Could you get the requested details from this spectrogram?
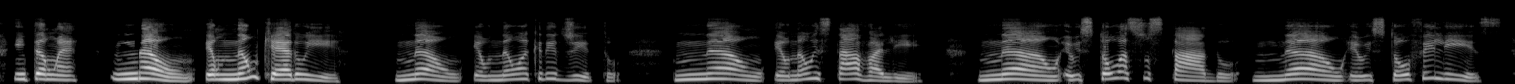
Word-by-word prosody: Então 245 -2 +4
é, 205 -2 -2 0.3
"Não, 240 - +5
eu 230 -1 +5
não 250 +8 +5
quero 240 -3 +4
ir. 170 -9 -5 0.5
Não, 205 -6 -1
eu 200 -2 -5
não 210 +4 -4
acredito. 210 -10 -8 0.5
Não, 230 -4 0
eu 200 -2 -5
não 220 +6 -4
estava 245 -6 -2
ali. 155 -5 -7 0.5
Não, 215 -2 +1
eu 205 -1 -3
estou 250 +7 -2
assustado. 200 - -4
Não, 205 +1 0
eu 195 -1 -6
estou 210 +3 -5
feliz. 245 - -8
220 Hz, 95 wpm, -21 LUFS, 195-245 Hz, 0.5 s, Não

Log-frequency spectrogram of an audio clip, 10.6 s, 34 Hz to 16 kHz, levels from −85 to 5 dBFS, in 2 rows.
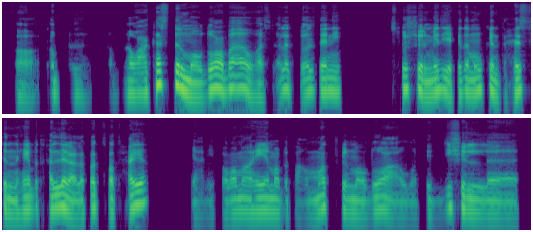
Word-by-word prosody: آه، 85 -2 -6
طَب 115 - -5 0.5
طَب، 90 - -23
لو 110 0 0
عكست 180 +12 +2
الموضوع 130 - +5
بقى 140 0 +3
وهاسألك 100 +7 -4
سؤال 120 +3 -1
تاني، 120 -1 +1 0.5
السوشيال 135 -4 +1
ميديا 120 +1 +3
كده 115 +4 -1
ممكن 125 -1 +1
تحس 120 +7 -1
إن 90 -4 0
هي 105 +3 +2
بتخلّي 115 +2 +2
العلاقات 105 +3 +1
سطحية؟ 145 +2 +2 0.5
يعني 85 0 -16
طالما 100 +2 -3
هي 105 +1 +2
ما 100 -1 -1
بتعمقش 95 +5 -7
الموضوع 95 +1 -2
أو 80 0 -10
ما 80 - -14
بتدّيش 95 +8 -4
ال 90 -5 -1
110 Hz, 170 wpm, -24 LUFS, 90-125 Hz, 0.5 s, الموضوع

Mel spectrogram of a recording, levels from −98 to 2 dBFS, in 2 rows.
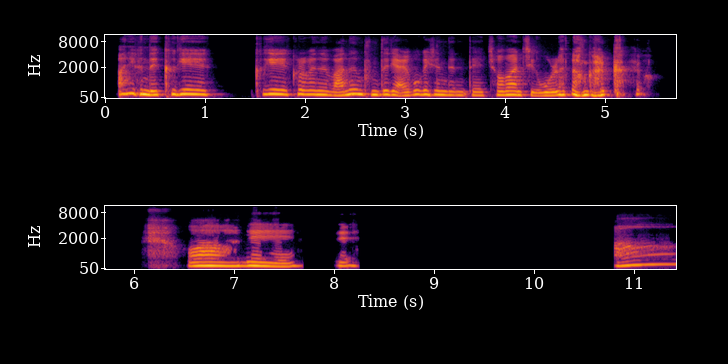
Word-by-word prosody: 아니 250 +2 0
근데 210 -5 +5
그게 220 -2 +2 0.4
그게 225 -2 +1
그러면은 210 -3 0
많은 200 +8 +2
분들이 200 -2 -1
알고 170 +8 -3
계신 200 -2 0
덴데 175 -2 -7
저만 190 +2 0
지금 160 -5 -7
몰랐던 185 +3 +3
걸까요? 190 +6 -2 1.1
와 195 +1 +4 0.3
네. 180 -4 +1 0.4
네. 195 -1 -7 2.6
아. 235 +8 -4
195 Hz, 195 characters per minute, -21 LUFS, 185-215 Hz, 2.6 s, 근데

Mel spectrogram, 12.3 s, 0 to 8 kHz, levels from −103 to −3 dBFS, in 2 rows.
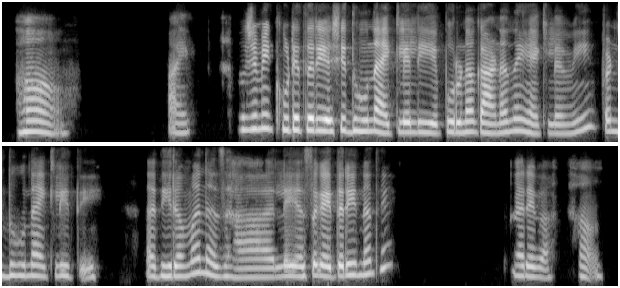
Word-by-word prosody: हां, 220 -3 0 1.1
आय 200 - -5 0.5
म्हणजे 270 +1 +1
मी 300 - +6
कुठेतरी 260 -2 +6
अशी 235 +3 +4
धून 240 -1 +1
ऐकलेली 215 +1 +2
आहे. 200 - +3
पूर्ण 220 0 +3
गाणं 210 +1 +3
नाही 250 -1 -1
ऐकलं 195 +1 -5
आहे 190 - -4
मी, 240 +12 -6
पण 235 -2 -2
धून 230 0 -4
ऐकली 225 0 -3
ती. 200 - -7 0.5
अधीर 220 0 0
मन 270 +2 -1
झाले, 195 +1 -3
असं 215 +2 0
काहीतरी 220 +1 +4
आहे 250 - +2
ना 255 +2 -1
ते? 385 - -3 1.4
अरे 220 -1 0
वाह! 195 -2 -8 0.3
हां. 215 +1 -8
220 Hz, 145 wpm, -21 LUFS, 205-240 Hz, 1.4 s, मी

